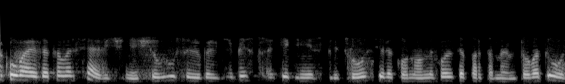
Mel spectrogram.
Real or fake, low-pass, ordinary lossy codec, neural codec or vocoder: fake; 3.6 kHz; AAC, 16 kbps; codec, 16 kHz, 8 kbps, FunCodec, trained on Chinese and English, 25 frames a second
